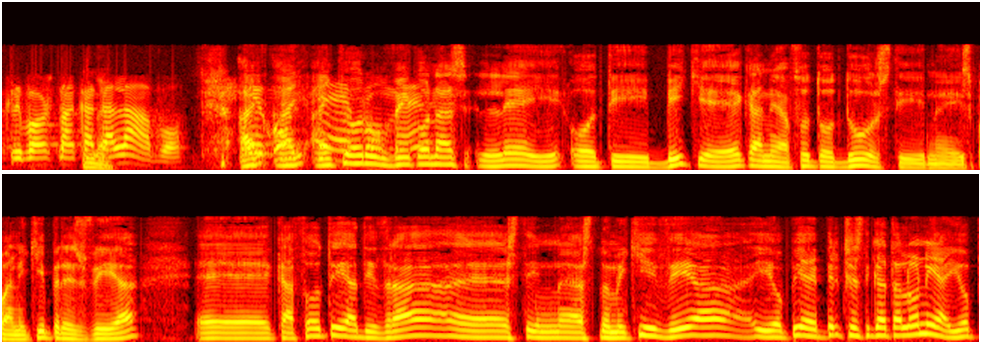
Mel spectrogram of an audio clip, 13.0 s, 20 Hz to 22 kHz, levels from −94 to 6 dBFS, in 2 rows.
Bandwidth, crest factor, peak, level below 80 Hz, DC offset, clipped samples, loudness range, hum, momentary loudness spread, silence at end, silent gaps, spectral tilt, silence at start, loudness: 8 kHz; 14 dB; -6 dBFS; -52 dBFS; under 0.1%; under 0.1%; 1 LU; none; 4 LU; 0.05 s; none; -6 dB/octave; 0 s; -20 LUFS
